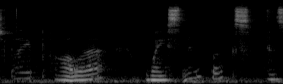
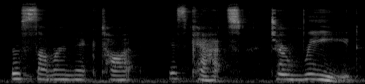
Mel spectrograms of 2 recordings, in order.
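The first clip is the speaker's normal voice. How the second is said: usual speaking voice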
